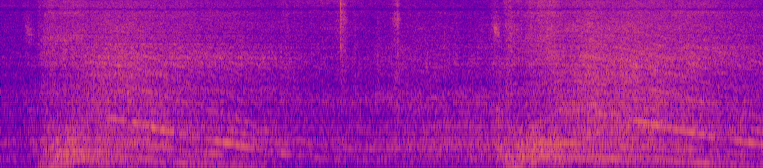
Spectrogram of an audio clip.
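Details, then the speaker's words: Mercedes CLK engine revved after a parking-brake-light fix: two crisp throttle blips, revs climbing smoothly and falling back evenly with a deep clean note, no knocks or rattles; healthy engine revving. "I do like this car because of the engine noise listen it's gonna get loud"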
